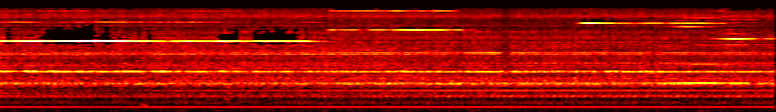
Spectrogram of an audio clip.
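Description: A motor hums steadily nearby.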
